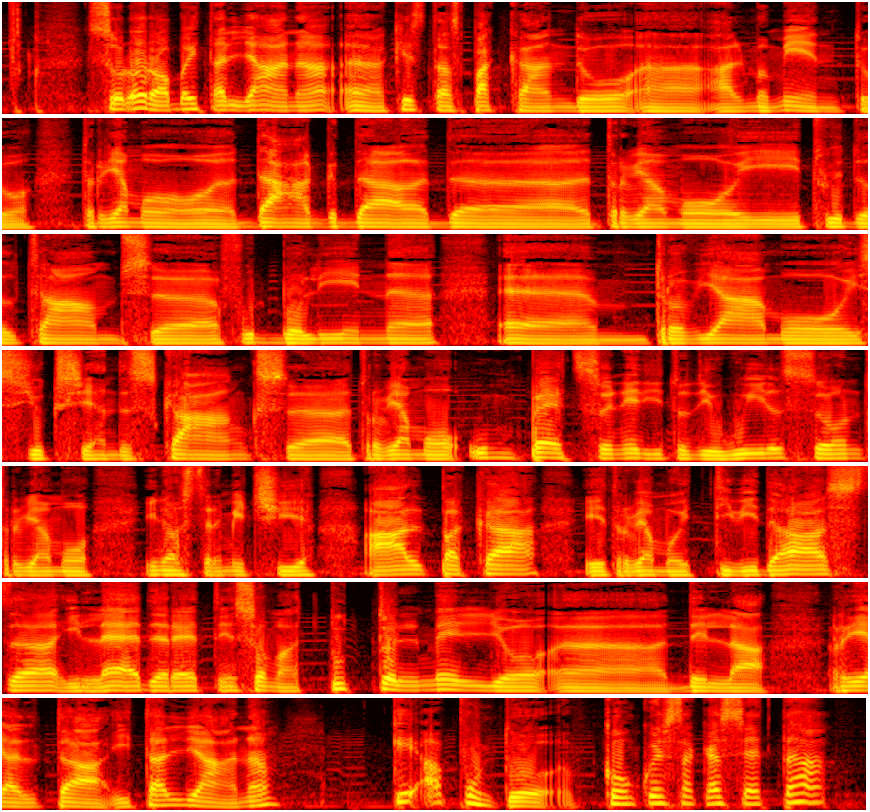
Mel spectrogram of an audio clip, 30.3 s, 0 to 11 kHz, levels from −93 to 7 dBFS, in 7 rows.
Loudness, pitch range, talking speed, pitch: -23 LUFS, 105-125 Hz, 115 wpm, 110 Hz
